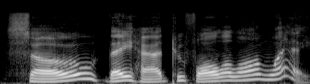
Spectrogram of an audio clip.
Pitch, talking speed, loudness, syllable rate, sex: 175 Hz, 155 wpm, -14 LUFS, 2.7 syllables/s, male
